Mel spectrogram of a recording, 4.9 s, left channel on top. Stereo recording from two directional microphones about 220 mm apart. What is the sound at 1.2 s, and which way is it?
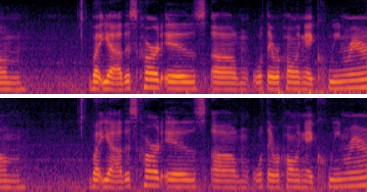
Speech, 15° left (ahead or behind).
